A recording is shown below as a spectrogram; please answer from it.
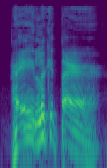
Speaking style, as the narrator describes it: Uncle Carl exclaimed

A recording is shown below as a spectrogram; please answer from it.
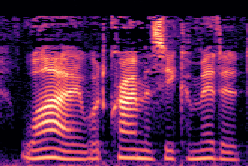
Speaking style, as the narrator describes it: asked Pilate

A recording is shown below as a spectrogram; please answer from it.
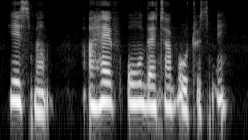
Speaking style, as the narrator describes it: In a downcast voice, Anne replied

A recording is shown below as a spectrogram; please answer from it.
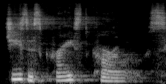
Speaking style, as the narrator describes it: he said irritably

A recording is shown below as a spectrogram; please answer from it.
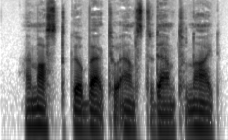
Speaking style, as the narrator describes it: he said

